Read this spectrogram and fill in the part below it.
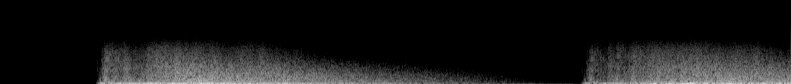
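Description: Heavy explosions boom and rumble, then die away.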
